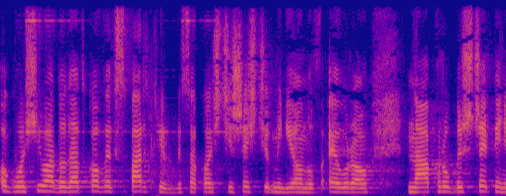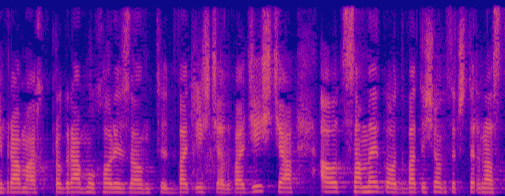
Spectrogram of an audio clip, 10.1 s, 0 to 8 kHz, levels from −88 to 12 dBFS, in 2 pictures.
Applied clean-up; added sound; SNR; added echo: neural separator model SepFormer DNS4.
